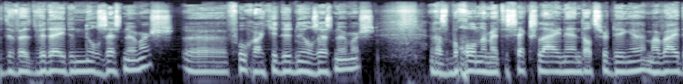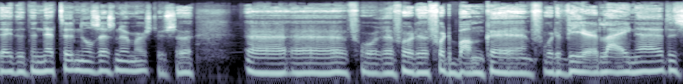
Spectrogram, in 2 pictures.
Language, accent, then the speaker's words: Dutch; Suriname; Dat het feit dat ik uit Suriname kom. Dat ik uit een niet-Surinaamse familie kom.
